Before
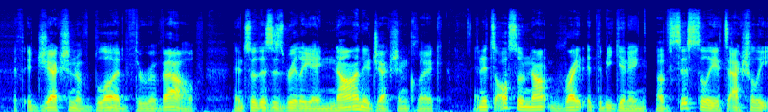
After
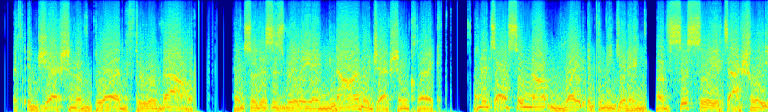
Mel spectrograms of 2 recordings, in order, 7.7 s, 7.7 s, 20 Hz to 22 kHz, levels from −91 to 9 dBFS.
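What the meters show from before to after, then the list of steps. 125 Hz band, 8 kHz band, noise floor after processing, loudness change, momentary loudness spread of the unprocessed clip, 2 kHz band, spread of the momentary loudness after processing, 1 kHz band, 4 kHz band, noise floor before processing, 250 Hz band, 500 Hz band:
+14.5 dB, +16.0 dB, −53 dBFS, +11.5 dB, 11 LU, +11.5 dB, 6 LU, +8.5 dB, +15.0 dB, −61 dBFS, +12.5 dB, +9.5 dB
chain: fuzz pedal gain 50 dB, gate −50 dBFS
level that may fall only so fast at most 150 dB per second
level −3 dB

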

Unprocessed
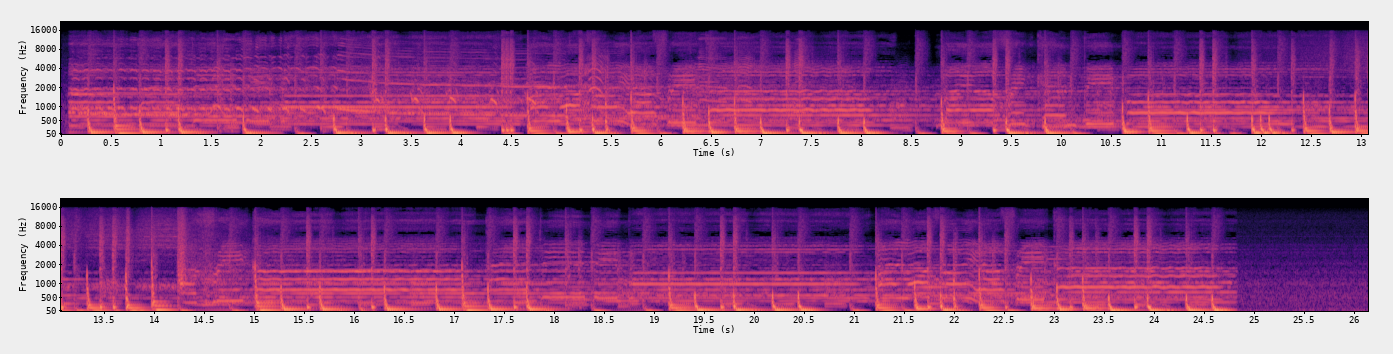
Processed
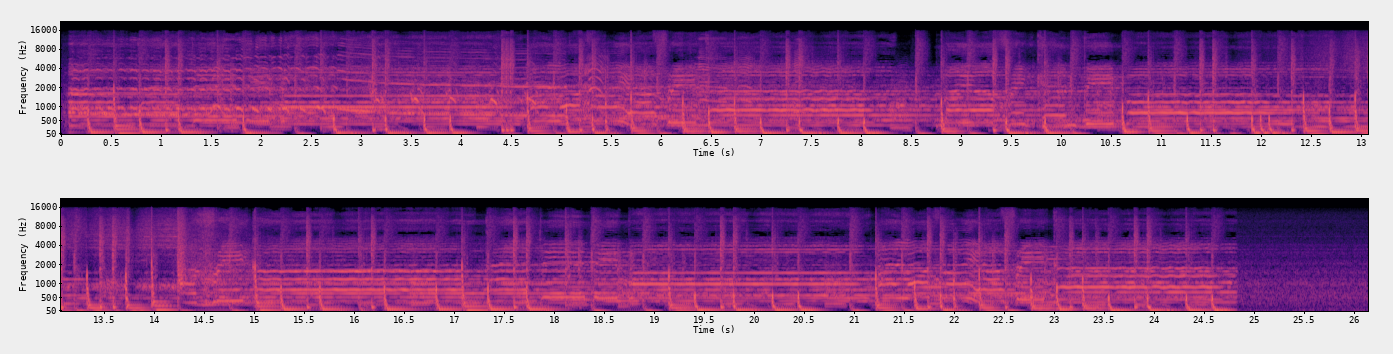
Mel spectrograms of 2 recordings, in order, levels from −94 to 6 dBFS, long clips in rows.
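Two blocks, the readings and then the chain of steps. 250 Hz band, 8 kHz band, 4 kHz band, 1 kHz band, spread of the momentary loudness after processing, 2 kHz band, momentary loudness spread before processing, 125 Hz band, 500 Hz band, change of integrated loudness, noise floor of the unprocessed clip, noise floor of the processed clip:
−8.0 dB, −1.5 dB, −1.0 dB, −2.0 dB, 3 LU, −1.5 dB, 5 LU, −10.5 dB, −3.5 dB, −4.5 dB, −48 dBFS, −48 dBFS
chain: low-shelf EQ 250 Hz −10 dB
downward compressor, threshold −27 dBFS, peak gain reduction 7.5 dB
backwards echo 50 ms −24 dB
level +2 dB

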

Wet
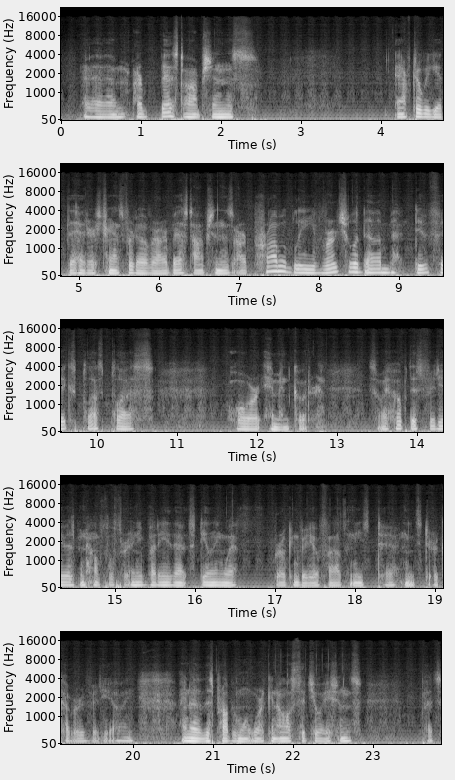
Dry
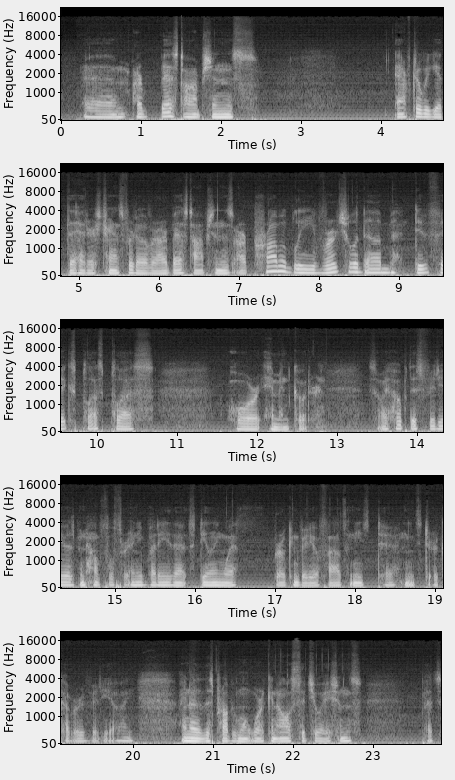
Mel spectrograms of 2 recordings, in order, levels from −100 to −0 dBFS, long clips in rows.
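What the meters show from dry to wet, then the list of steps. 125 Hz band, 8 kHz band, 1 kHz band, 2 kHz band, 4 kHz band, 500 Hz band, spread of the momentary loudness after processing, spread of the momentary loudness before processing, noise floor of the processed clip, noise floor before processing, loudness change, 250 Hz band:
0.0 dB, can't be measured, −2.0 dB, −1.0 dB, −1.0 dB, −0.5 dB, 12 LU, 12 LU, −41 dBFS, −41 dBFS, 0.0 dB, 0.0 dB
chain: rotating-speaker cabinet horn 6 Hz
level +1.5 dB

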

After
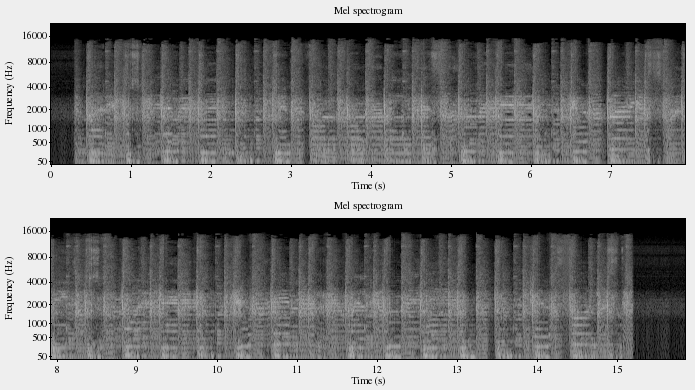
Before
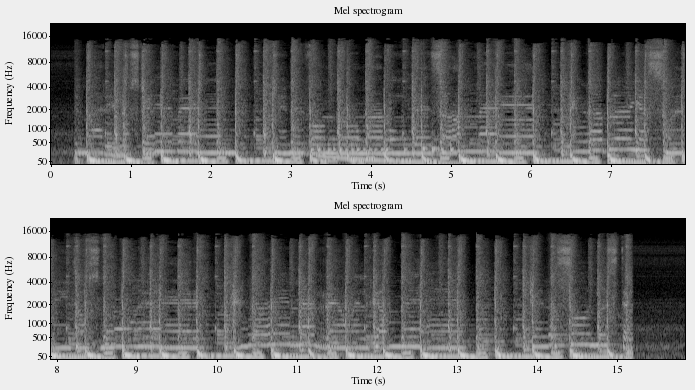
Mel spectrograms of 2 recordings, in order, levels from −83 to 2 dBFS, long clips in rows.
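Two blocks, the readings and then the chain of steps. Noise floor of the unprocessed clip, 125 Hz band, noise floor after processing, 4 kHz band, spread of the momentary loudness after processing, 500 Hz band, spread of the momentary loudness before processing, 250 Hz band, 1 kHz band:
−47 dBFS, −12.0 dB, −49 dBFS, +3.5 dB, 3 LU, −1.5 dB, 2 LU, −7.5 dB, 0.0 dB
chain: ceiling on every frequency bin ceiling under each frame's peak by 21 dB
flat-topped bell 2,000 Hz +9.5 dB 1.2 octaves
saturating transformer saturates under 340 Hz
level −6 dB

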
